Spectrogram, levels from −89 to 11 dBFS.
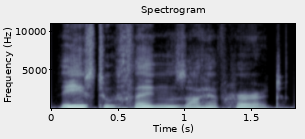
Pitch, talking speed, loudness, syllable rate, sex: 130 Hz, 195 wpm, -18 LUFS, 4.4 syllables/s, male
